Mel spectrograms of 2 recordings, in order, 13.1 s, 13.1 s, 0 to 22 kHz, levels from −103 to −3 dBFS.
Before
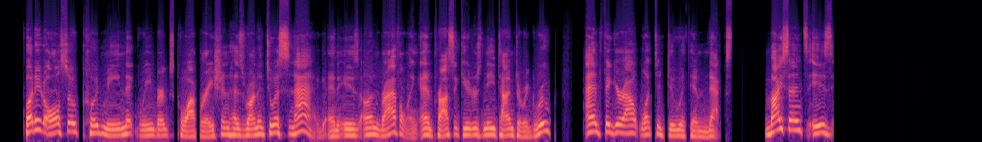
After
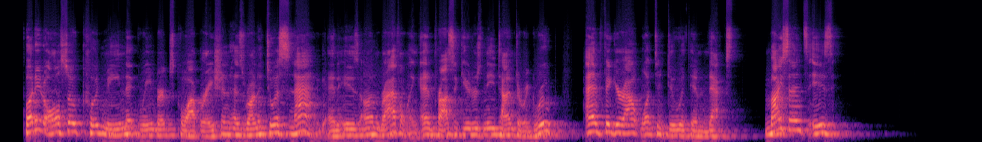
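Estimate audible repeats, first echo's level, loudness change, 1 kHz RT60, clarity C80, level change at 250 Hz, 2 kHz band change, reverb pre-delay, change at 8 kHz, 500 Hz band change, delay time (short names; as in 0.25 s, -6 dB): none, none, -4.0 dB, 0.65 s, 18.5 dB, -4.5 dB, -5.0 dB, 5 ms, -5.5 dB, -4.5 dB, none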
